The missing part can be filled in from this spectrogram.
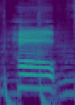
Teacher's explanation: head 可以把中间那个元音 a 拉得长一点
